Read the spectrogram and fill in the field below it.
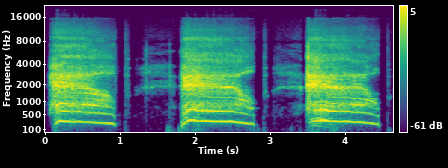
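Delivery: high, shrieking mock cry for help; peacock screaming help. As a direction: mimic a peacock shrieking like a woman. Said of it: "sounds like a woman screaming".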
